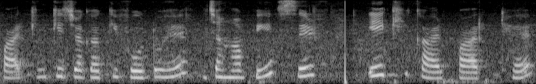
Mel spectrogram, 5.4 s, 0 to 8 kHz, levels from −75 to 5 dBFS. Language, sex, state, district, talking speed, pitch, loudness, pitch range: Hindi, female, Madhya Pradesh, Katni, 155 wpm, 265 Hz, -16 LUFS, 240-325 Hz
